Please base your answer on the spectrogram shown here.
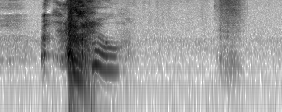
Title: sneezes (f)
